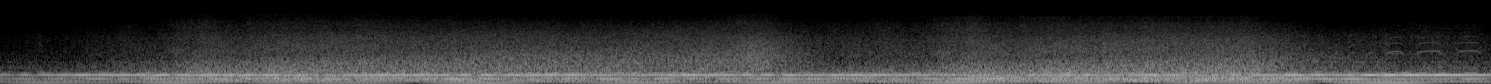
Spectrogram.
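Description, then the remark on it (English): Ocean waves wash in and out in slow, swelling surges under a steady, droning engine hum, as if heard from aboard a boat, with the noise continuous and fairly loud throughout. “As the wave goes in, you take a breath in, and as the wave goes out, you let your breath out.”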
